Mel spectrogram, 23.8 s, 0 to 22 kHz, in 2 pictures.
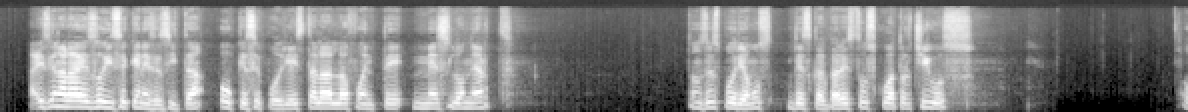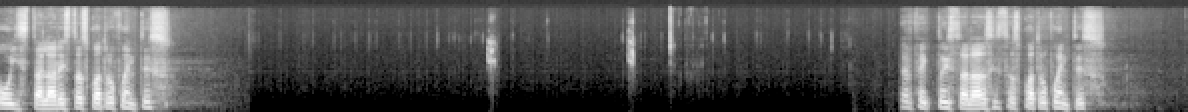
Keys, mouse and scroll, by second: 0.4-2.7 scroll up 2, 2.9-4.7 scroll down 2, 4.9-6.3 scroll down 2, 9.2 click, 9.5 click, 11.0 click, 11.2 click, 14.3 click, 14.6 click, 14.8 click, 15.1 click, 15.4 click, 15.8 click, 16.2-16.7 scroll down 2, 16.7 scroll up 2, 16.8-18.1 scroll down 6, 16.9 click, 17.3 click, 18.2 click, 18.3-19.5 typing, 19.0 click, 19.2 scroll down 1, 19.4 click, 19.7 click, 19.9 click, 20.2 click, 20.9-23.0 scroll down 1, 23.0-23.7 scroll up 1.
